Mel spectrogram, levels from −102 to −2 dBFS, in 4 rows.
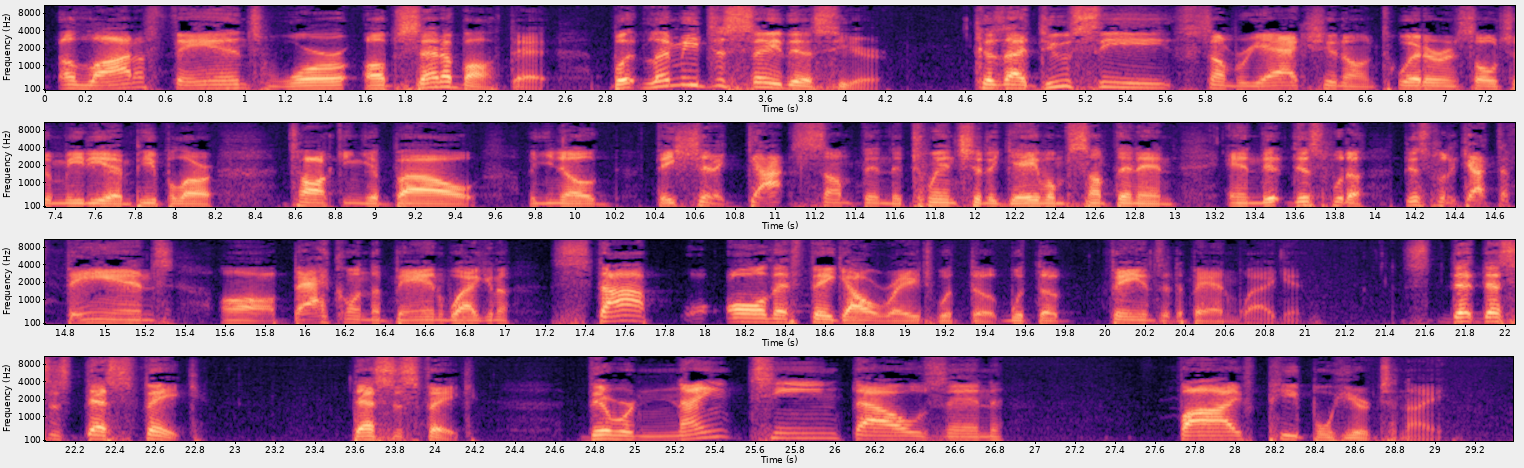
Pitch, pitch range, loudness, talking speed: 120 Hz, 110-145 Hz, -19 LUFS, 175 wpm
